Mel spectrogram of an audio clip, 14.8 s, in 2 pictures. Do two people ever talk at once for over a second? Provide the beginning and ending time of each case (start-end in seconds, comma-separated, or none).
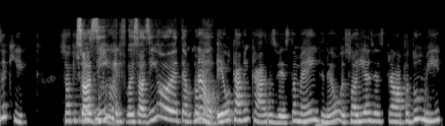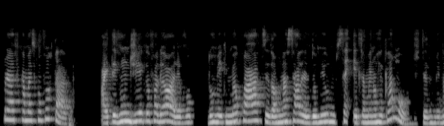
none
